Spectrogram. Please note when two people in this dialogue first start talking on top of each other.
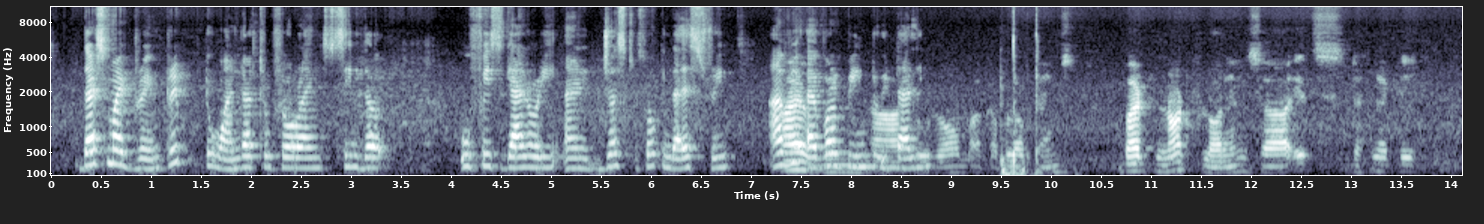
7 s

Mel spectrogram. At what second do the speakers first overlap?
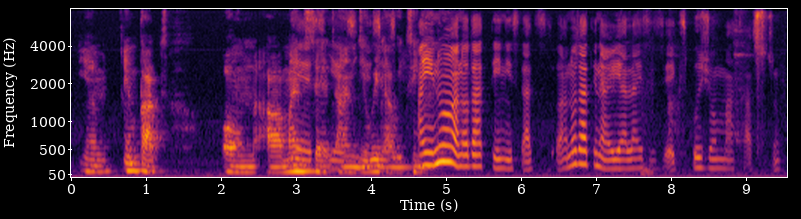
3 s

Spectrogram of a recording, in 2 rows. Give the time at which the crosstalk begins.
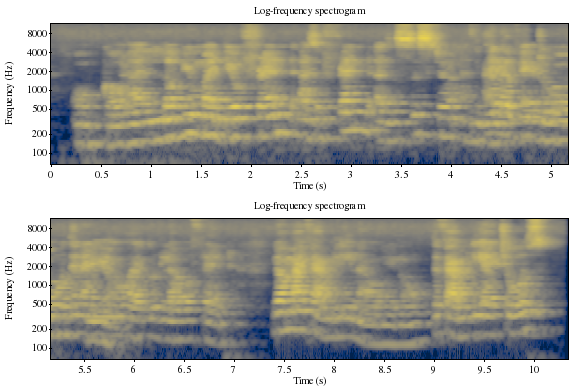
4 s

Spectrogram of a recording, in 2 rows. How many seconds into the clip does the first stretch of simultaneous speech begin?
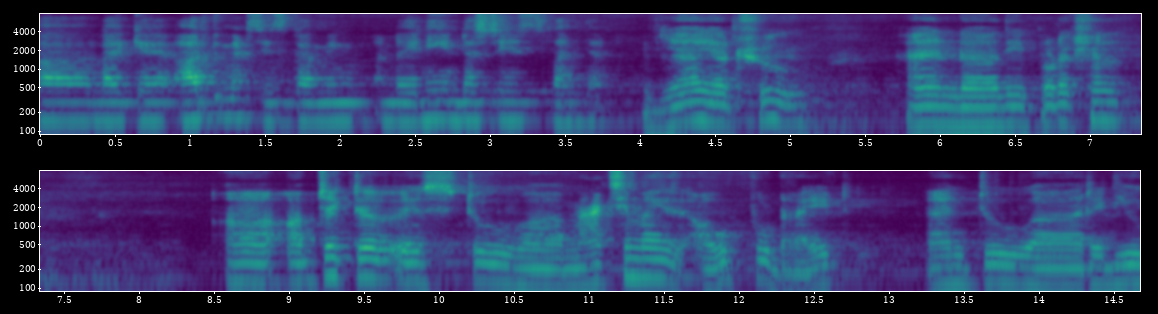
none

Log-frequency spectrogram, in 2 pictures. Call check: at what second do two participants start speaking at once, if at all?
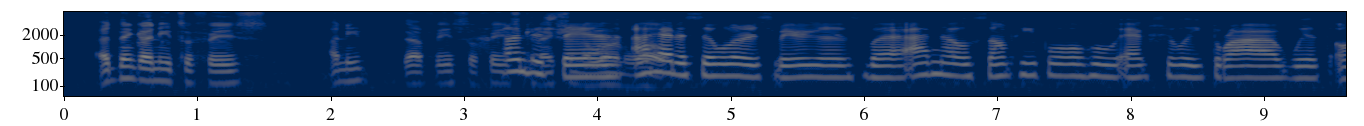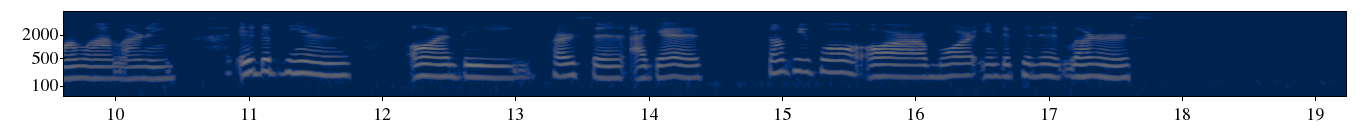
3 s

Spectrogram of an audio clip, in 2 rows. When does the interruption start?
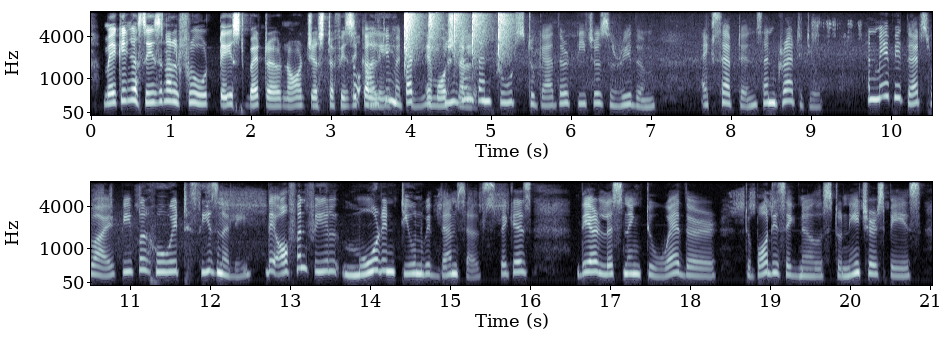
3 s

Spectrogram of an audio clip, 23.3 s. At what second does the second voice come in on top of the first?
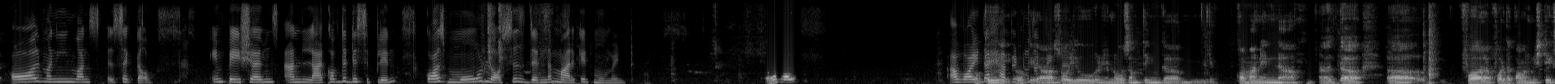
15 s

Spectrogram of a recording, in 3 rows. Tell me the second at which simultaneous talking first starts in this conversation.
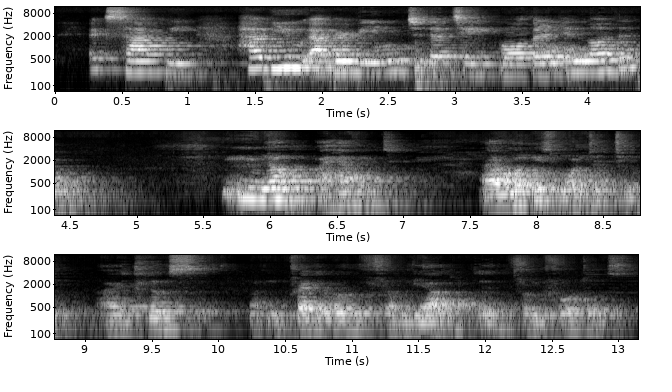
none

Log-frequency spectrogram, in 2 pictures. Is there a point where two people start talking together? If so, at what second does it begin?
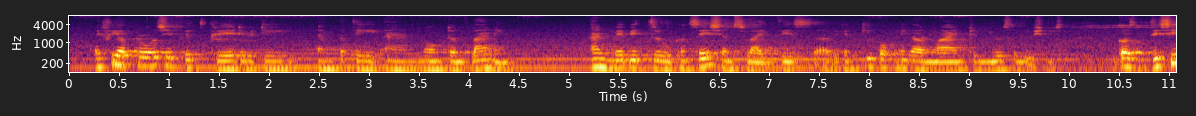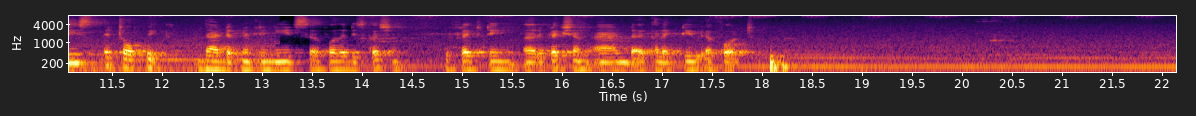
none

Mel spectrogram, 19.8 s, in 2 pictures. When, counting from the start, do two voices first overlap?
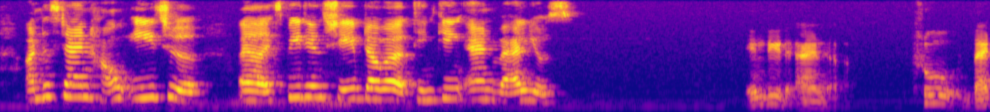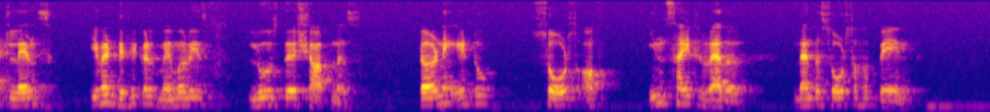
none

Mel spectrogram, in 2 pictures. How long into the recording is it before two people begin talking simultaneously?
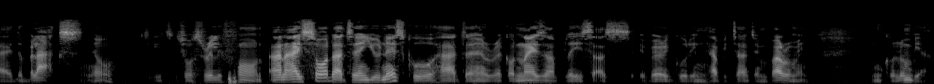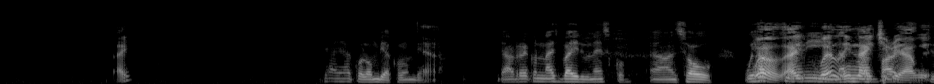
17 s

